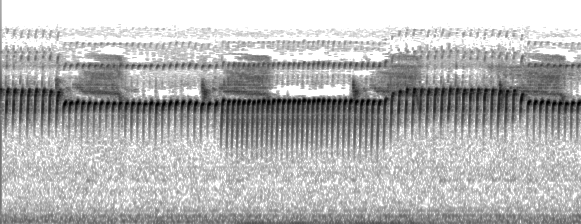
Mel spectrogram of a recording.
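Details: Canary singing the long 'air mancuran' style phrase meant for tutoring other songbirds: sustained rapid trills, roughly twelve notes per second, shifting between slightly higher and lower pitch levels without pause.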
